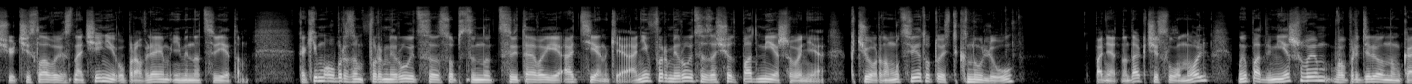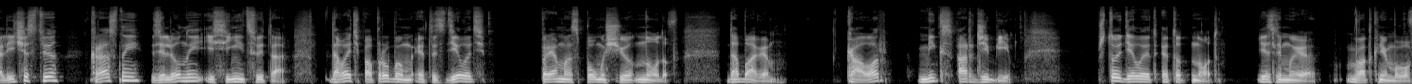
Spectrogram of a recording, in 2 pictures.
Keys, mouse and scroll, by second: 9.2 click, 17.2 middle click, 18.3 click, 19.5 shift+a, 26.6 click.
